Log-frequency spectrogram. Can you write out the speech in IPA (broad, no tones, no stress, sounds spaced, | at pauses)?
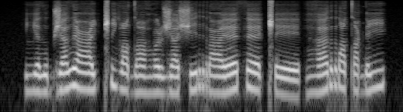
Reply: ʎ ɛ ð u b ʒ a ð e ʕ i ǁ i ʎ ɔ dˤ ə˞ ɦ ɔ ɭ ʒ a ʃ i r ʕ ɛː θ ɛː ǁ eː | ɦ a r a tˤ e ɡ ɾ i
